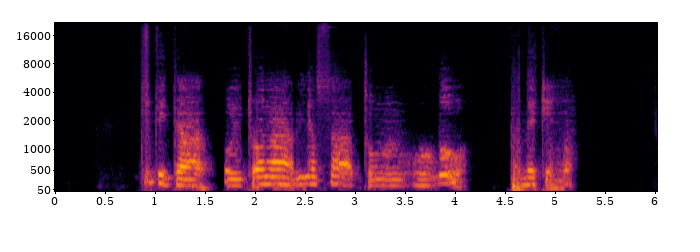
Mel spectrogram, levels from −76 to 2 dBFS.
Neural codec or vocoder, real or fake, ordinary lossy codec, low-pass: codec, 44.1 kHz, 0.9 kbps, DAC; fake; none; none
